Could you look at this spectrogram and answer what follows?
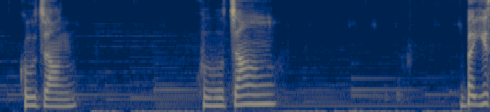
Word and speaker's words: Guzheng: How do I listen to the correct pronunciation? Guzheng.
